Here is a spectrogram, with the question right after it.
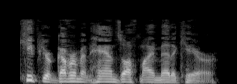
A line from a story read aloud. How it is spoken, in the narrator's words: A man stood up and angrily demanded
